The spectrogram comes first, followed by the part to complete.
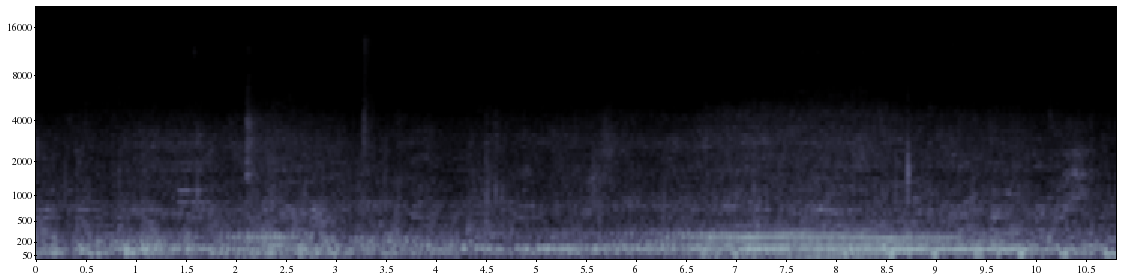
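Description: A motor vehicle engine running steadily at low speed, a continuous low hum that grows a little louder in the second half.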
